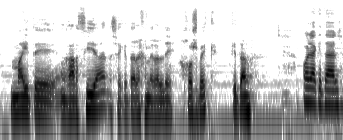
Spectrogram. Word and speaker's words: Hosbec: García secretaria general de hosbec Qué tal Hola Qué tal Muy buenos días buenos qué tal Jorge he dicho hosbec pero es hosb la H es muda pronuncia Sí sí me ha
